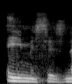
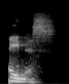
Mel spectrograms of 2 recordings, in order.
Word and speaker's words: Amos: We also apologise for not pronouncing David Amos's name very well. – How should you say it? – Amos, not Amos. It's like a hard A.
